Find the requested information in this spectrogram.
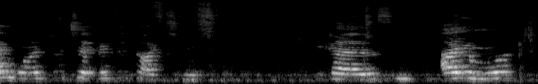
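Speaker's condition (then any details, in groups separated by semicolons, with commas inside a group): Cerebral palsy; from birth, brain bleed at birth, cannot walk; needs help with personal care; can speak, sometimes types to be understood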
